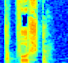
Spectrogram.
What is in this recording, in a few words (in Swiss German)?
"pfoschte", Alsace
